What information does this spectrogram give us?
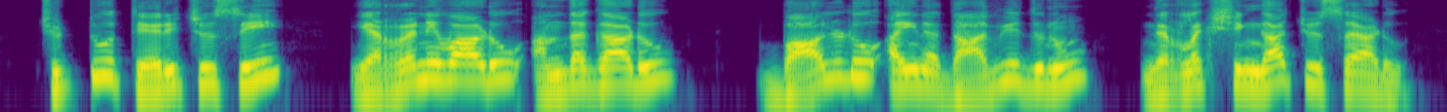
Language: Telugu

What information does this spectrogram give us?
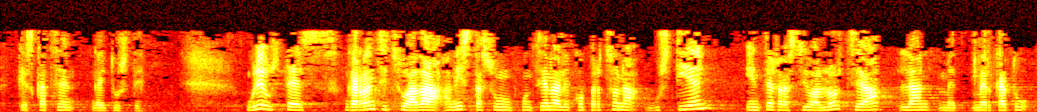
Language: Basque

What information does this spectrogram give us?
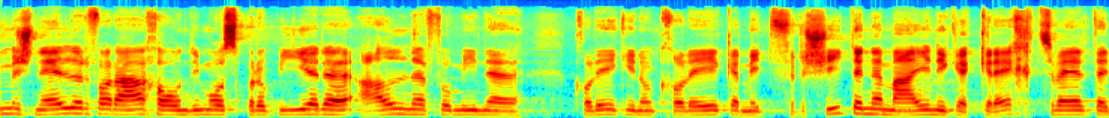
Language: Swiss German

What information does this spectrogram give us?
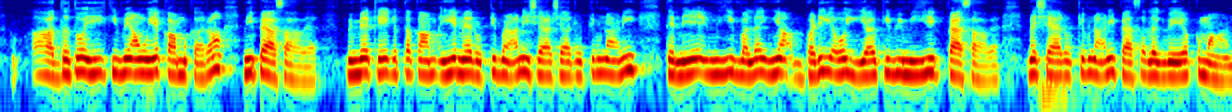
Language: Dogri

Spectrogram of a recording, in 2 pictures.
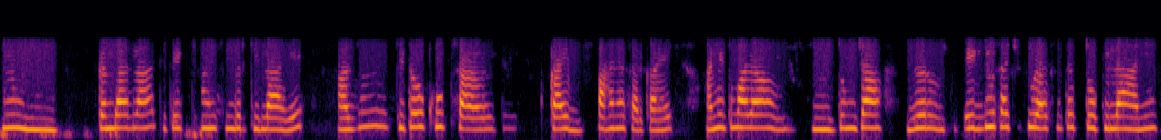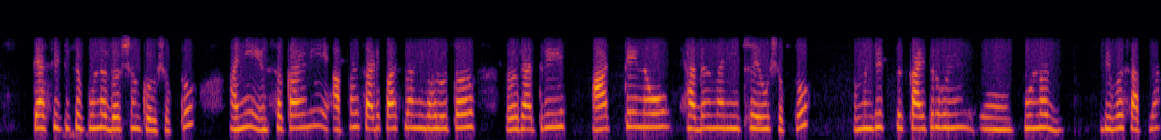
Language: Marathi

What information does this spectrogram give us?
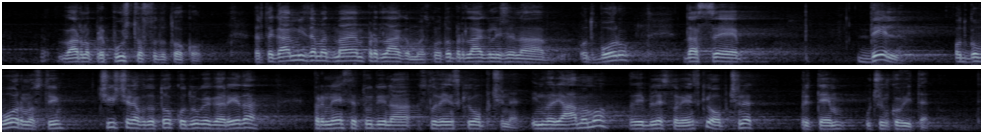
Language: Slovenian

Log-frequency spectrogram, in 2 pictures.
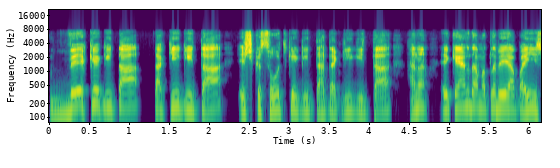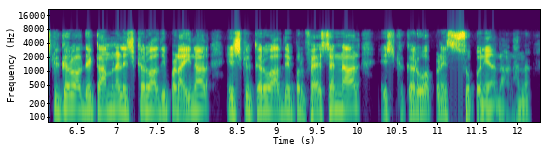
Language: Punjabi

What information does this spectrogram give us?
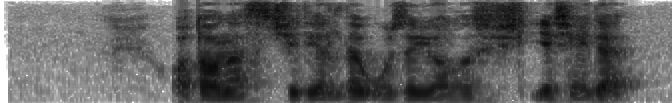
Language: Uzbek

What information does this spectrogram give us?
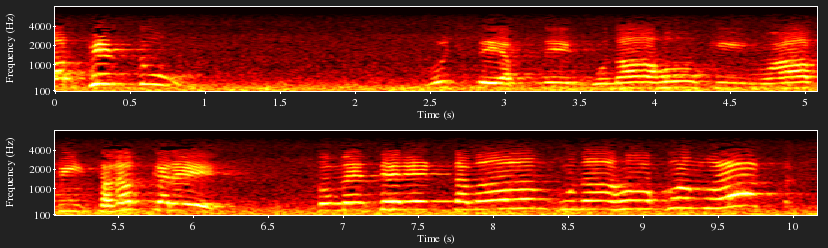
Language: Urdu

